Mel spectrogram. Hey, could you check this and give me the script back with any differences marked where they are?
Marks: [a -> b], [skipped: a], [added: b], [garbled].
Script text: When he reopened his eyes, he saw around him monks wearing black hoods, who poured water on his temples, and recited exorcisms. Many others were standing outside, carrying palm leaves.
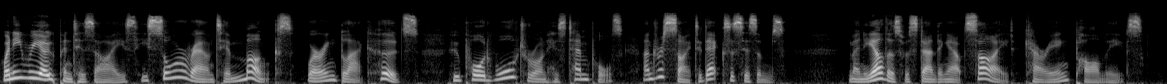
When he reopened his eyes, he saw around him monks wearing black hoods, who poured water on his temples, and recited exorcisms. Many others were standing outside, carrying palm leaves.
